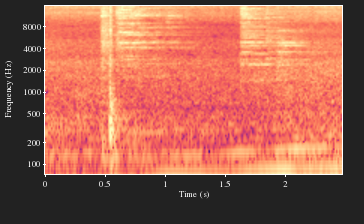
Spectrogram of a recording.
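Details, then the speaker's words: Citroën DS5 after front shock absorber replacement (Kayaba) riding a speed bump: one sharp snap over low road rumble on each rise and fall, from the shock tab catching the mudguard. "Sempre no movimento de subida e descida ele vem e faz um pequeno estralo, tá? Sobe, desce, passou na lombada, ele estrala."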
